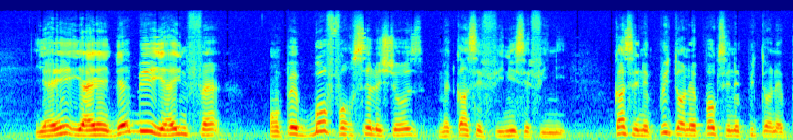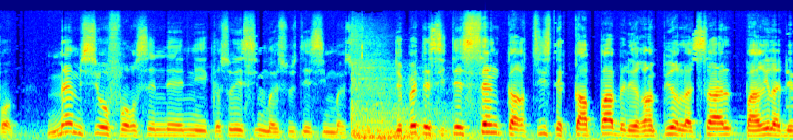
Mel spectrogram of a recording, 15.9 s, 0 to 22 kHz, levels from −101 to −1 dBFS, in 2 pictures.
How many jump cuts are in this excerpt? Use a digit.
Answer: 1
